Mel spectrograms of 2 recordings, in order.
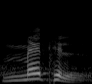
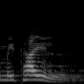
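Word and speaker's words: methyl: नाम इसका पड़ गया मैथिल। क्या पड़ गया? मैथिल। और इंग्लिश में इसे प्रोनाउंस करेंगे मिथाइल, मिथाइल।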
